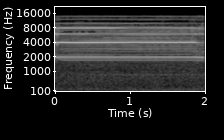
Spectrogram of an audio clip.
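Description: Garrett Pro-Pointer pinpointer probe sounding one steady high-pitched alert tone as it is held over a buried metal target; the tone stops just before the end.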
